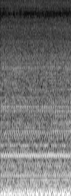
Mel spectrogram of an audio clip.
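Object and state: Nothing is struck.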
